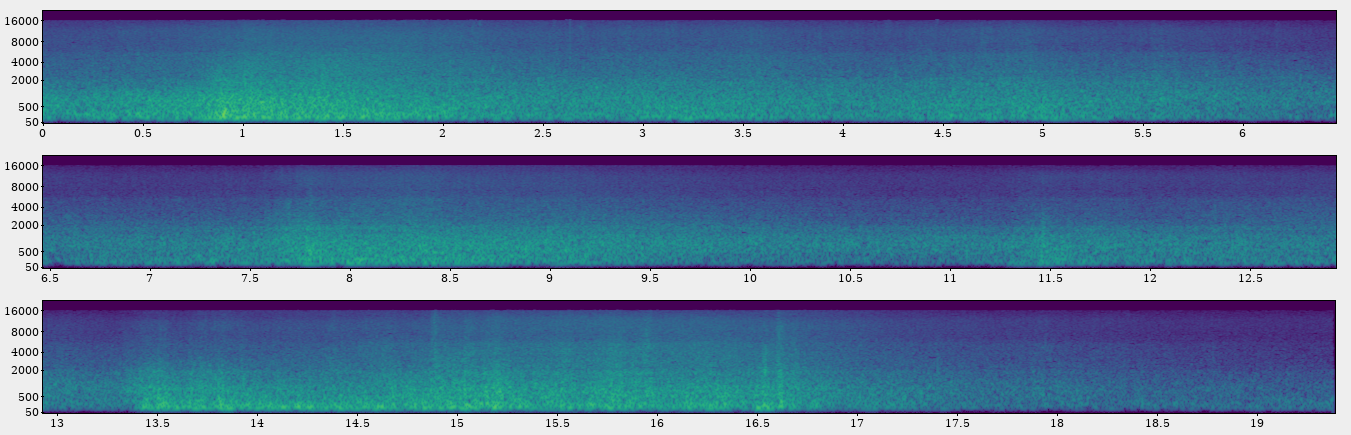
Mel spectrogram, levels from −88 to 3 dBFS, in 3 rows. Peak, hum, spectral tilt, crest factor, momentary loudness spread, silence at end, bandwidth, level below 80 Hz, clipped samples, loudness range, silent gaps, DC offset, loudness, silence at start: -8 dBFS; none; -4 dB/octave; 24 dB; 13 LU; 0 s; 16.5 kHz; -78 dBFS; under 0.1%; 9 LU; none; under 0.1%; -31 LUFS; 0 s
